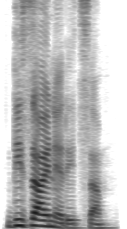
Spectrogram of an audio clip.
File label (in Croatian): "dizajnerica", croatian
